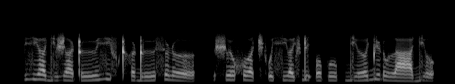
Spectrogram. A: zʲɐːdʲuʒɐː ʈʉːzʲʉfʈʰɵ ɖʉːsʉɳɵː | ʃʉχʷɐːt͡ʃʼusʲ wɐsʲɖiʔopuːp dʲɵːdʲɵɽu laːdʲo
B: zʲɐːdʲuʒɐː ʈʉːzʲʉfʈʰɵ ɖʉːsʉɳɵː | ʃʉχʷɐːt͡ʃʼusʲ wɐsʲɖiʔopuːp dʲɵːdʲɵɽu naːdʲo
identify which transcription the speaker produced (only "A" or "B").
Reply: A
